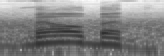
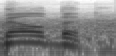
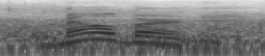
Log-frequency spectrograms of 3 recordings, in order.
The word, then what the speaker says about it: Melbourne: qf95 flying in from Melbourne that's how the locals say it Melbourne us Americans we say Melbourne the locals though trust me they say Melbourne a 13h hour 30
